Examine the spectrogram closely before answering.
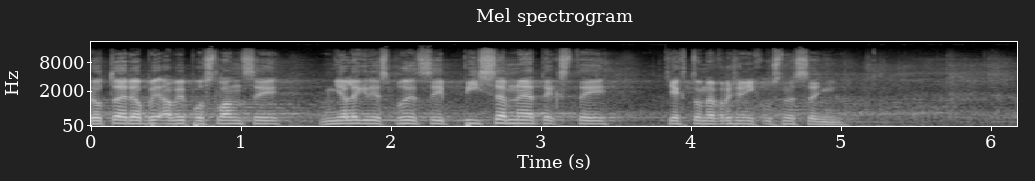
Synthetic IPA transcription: o̞t̪ɛːdo̞bɪʔabɪpo̞slant͡sɪmɲɛlɪɡdɪspo̞zɪt͡sɪpiːsɛmnɛːt̪ɛkst̪ɪ | cɛxt̪o̞navr̩ʒɛniːxusnɛsɛɲiː

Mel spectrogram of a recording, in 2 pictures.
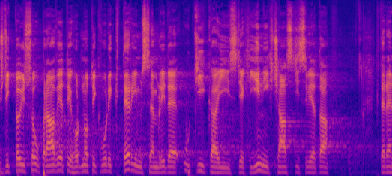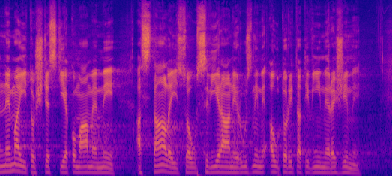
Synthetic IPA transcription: vʒdɪct̪o̞jso̞wpɾaːvjɛt̪ɪɦo̞dno̞t̪ɪkvuːlɪkt̪ɛɾiːmsɛmlɪdɛːʔuciːkajiːscɛxjɪniːxt͡ʃaːsciːsvjɛt̪a | kt̪ɛɾɛːnɛmajiːt̪o̞ʃcɛsciːjako̞maːmɛmɪ | ʔast̪aːlɛjso̞wsviːɾaːnɪɾuːzniːmɪʔawt̪o̞ɾɪt̪at̪ɪvɲiːmɪɾɛʒɪmɪ̰

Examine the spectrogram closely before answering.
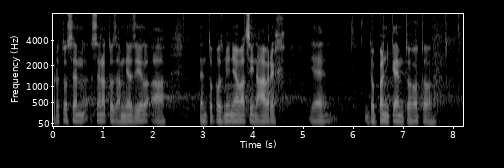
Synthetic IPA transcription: pɾot̪o̞sɛmsɛnat̪o̞zamɲɛzɪlʔa | t̪ɛnt̪o̞po̞zmɲɛɲovat͡siːnaːvr̩x | jɛ | do̞pl̩ɲkɛmt̪o̞ɦot̪o

